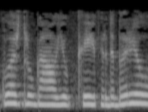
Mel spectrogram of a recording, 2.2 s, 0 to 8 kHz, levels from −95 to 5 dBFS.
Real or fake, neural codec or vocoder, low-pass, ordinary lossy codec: real; none; 7.2 kHz; MP3, 24 kbps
